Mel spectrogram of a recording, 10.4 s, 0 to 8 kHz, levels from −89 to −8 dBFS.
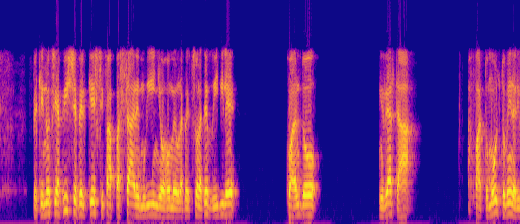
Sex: male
